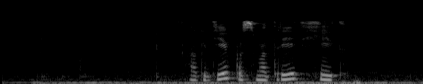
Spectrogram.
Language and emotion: Russian, neutral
